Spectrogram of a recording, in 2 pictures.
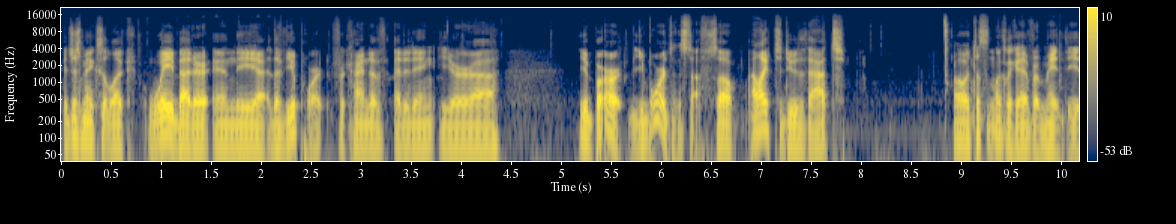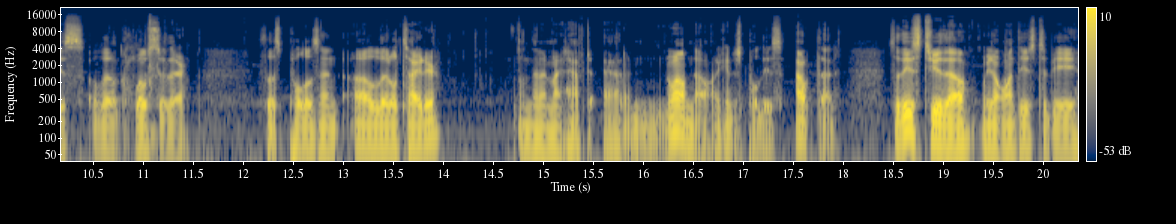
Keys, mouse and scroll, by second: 0.0 middle drag, 0.4-0.9 middle drag, 1.2-3.5 middle drag, 5.6 middle click, 6.0 middle click, 6.2 KP_7, 10.0-11.3 drag, 12.0-13.9 middle drag, 14.2-15.4 middle drag, 16.1-20.3 middle drag.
